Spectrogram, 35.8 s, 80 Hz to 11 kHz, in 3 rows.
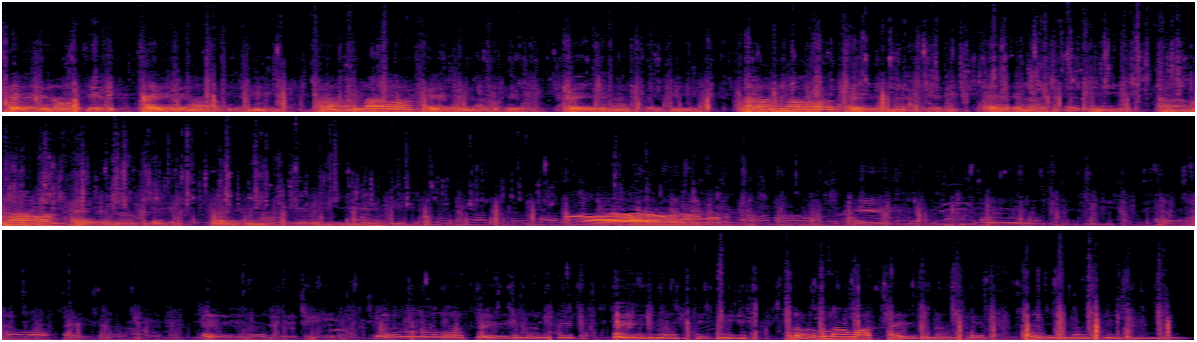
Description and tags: Tapirapé hèlonamotchépi
Tapirape Native indians are singing while dancing in circle.
barefoot steps, sounds from the necklaces,
Mato Grosso, Brazil, 2009
More songs from the Tapirape nation in this pack:
Recorded with Schoeps AB ORTF
recorded on Sounddevice 744T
